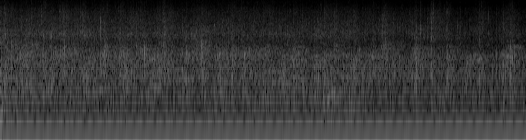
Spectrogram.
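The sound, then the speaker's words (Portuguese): An audience applauding God steadily during a church sermon, a dense wash of overlapping claps that holds at a fairly even level for the whole stretch, with a low steady hum underneath and no one speaking. “Glória a Deus. Pode aplaudi-lo.”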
